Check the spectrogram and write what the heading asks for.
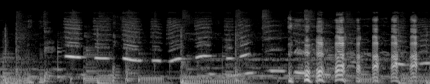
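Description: A slide whistle plays a wavering, gliding melody over a busy rhythmic backing track, its pitch bending up and down before the beat takes over with sharp, punchy hits.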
